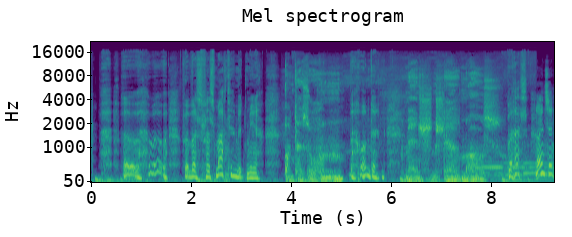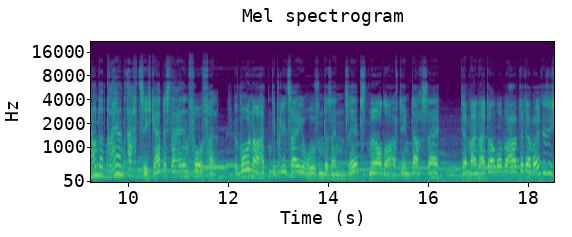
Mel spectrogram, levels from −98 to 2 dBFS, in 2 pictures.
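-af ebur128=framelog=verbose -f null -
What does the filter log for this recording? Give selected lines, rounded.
Integrated loudness:
  I:         -24.5 LUFS
  Threshold: -34.5 LUFS
Loudness range:
  LRA:         2.0 LU
  Threshold: -44.5 LUFS
  LRA low:   -25.6 LUFS
  LRA high:  -23.7 LUFS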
